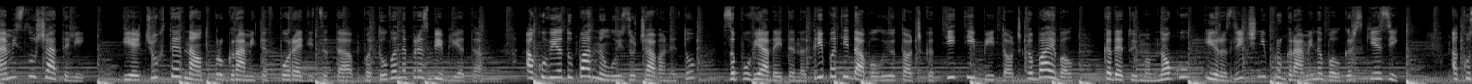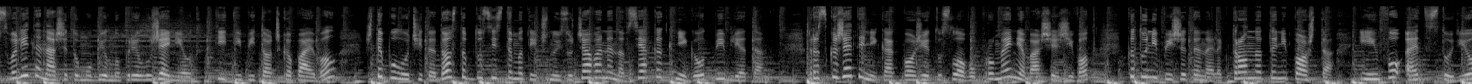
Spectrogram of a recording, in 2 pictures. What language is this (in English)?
Bulgarian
